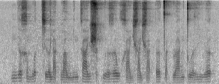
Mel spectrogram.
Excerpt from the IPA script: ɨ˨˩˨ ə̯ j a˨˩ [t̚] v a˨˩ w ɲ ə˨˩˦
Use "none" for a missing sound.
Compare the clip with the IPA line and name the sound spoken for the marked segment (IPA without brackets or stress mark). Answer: k̚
